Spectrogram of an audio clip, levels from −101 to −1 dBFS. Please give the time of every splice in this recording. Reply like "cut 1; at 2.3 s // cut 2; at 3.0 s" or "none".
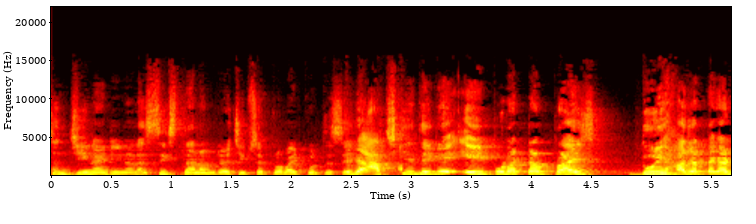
cut 1; at 2.5 s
